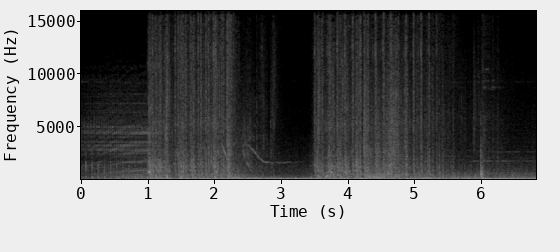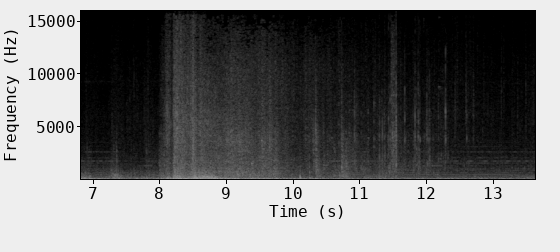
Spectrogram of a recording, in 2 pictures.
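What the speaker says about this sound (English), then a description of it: "Suppressing fire." Suppressing gunfire in the video game Batman: The Enemy Within, a loud sustained barrage of rapid automatic shots in long bursts, with a brief pause between volleys and a heavier surge near the end.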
